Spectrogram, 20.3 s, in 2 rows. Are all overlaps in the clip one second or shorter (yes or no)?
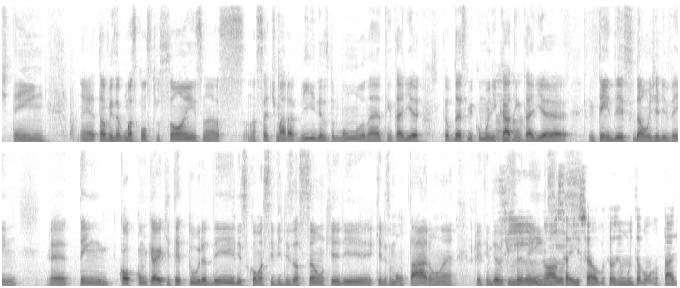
no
